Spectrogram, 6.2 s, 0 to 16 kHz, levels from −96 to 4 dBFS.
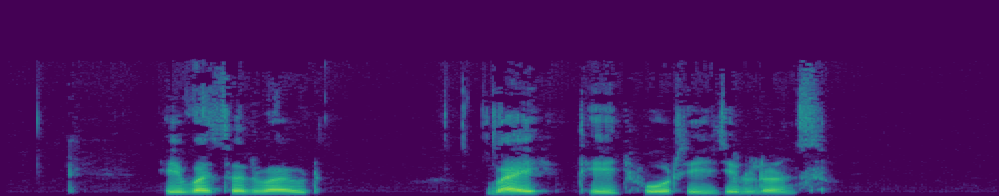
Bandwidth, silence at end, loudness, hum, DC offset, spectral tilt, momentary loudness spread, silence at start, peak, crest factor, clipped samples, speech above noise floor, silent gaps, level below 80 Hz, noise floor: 11 kHz; 1.1 s; -24 LUFS; none; under 0.1%; -3 dB/octave; 12 LU; 1.05 s; -6 dBFS; 22 dB; under 0.1%; 60 dB; none; -86 dBFS; -83 dBFS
